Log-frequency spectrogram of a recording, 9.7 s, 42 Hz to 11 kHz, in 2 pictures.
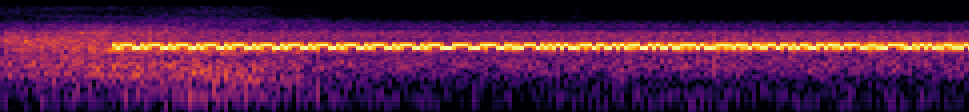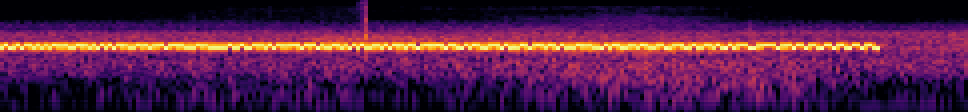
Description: NAVTEX (SITOR-B), 100 baud, 170 Hz shift, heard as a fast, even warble, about 1090 Hz centre, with radio static and street noise. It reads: ZCZC LA32 FIRING EXERCISE 01 1000 UTC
